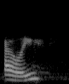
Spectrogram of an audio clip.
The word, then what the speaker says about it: Ellie: Ellie. – Ellie, I'm sorry, could you spell it for me? – E-L-L-I-E.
